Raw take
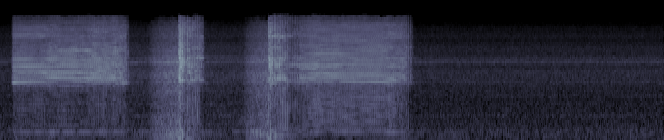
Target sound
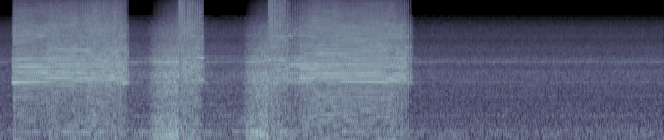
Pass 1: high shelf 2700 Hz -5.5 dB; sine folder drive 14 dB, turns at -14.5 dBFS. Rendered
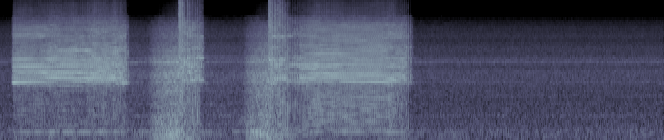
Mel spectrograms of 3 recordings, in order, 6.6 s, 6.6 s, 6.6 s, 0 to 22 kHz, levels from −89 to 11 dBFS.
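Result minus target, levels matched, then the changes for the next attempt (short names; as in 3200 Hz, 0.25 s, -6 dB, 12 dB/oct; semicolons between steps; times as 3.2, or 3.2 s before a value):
sine folder: distortion -6 dB
change: sine folder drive 21 dB, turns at -14.5 dBFS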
